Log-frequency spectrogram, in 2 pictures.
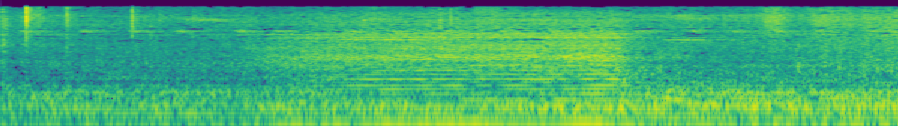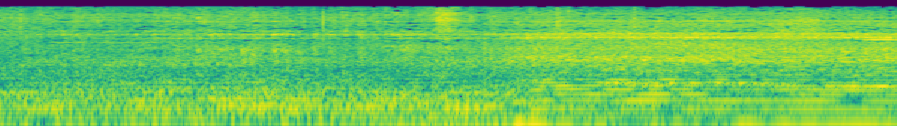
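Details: Outdoor street din of passing vehicles and engine rumble with faint music, no animal call audible.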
